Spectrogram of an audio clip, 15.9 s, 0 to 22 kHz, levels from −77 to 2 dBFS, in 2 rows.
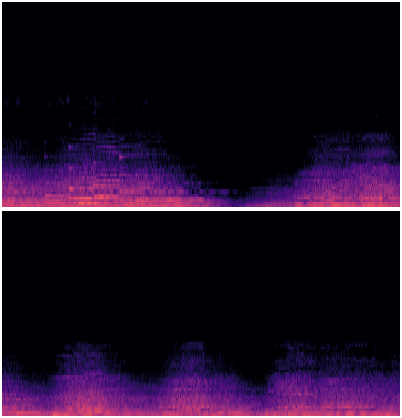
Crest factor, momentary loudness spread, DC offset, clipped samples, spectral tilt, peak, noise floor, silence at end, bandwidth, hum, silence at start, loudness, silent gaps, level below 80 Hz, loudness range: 16 dB; 10 LU; under 0.1%; under 0.1%; -6.5 dB/octave; -18 dBFS; -56 dBFS; 0 s; 12.5 kHz; none; 0 s; -34 LUFS; none; -48 dBFS; 6 LU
